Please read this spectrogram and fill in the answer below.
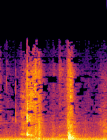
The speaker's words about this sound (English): You definitely get some crunch, which is great. They're substantial.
